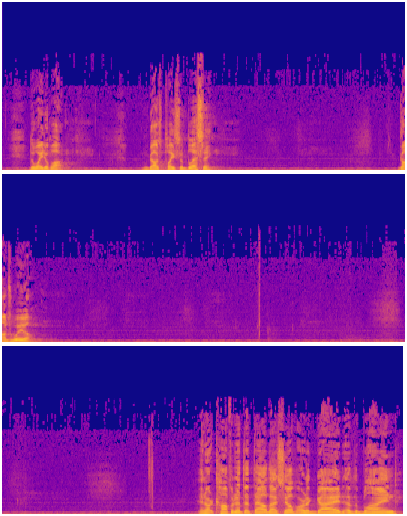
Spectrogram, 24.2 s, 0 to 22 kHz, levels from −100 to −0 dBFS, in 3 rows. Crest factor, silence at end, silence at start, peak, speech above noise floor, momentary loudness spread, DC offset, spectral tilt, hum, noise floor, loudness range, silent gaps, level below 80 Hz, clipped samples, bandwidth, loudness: 24 dB; 0.05 s; 0.2 s; 0 dBFS; 33 dB; 27 LU; under 0.1%; -4 dB/octave; 60 Hz at -55 dBFS; -52 dBFS; 15 LU; none; -60 dBFS; under 0.1%; 15.5 kHz; -19 LUFS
